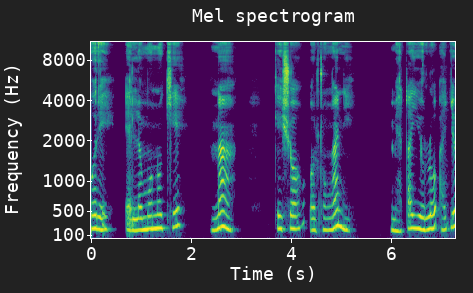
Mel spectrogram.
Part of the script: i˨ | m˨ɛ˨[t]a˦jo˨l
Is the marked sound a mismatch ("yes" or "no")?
no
